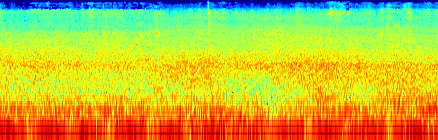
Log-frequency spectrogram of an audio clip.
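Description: Steady city road traffic: a constant low rumble and hiss of cars passing on a wide avenue.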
